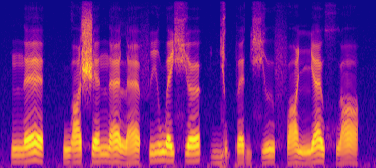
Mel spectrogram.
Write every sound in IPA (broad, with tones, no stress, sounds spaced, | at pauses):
n̪ ɛ˧˥˧ | w ɑ˨˦ ʃ ɛ˨˦ n̪ æ˩˧˩ l æ˩˧˩ f i˦˥ w ɛ˧˥˧ ç œ˦˥ | ɟ u˩˧˩ p ɛ˩˧˩ ɡ ç ɯ˩˧˩ f ɑ˩˧˩ ɲ æ˧˥˧ xʷ ɑ˩˧˩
